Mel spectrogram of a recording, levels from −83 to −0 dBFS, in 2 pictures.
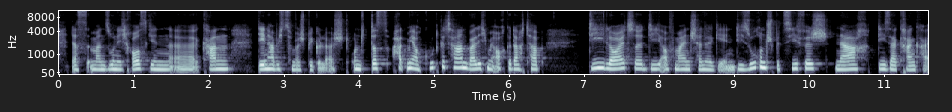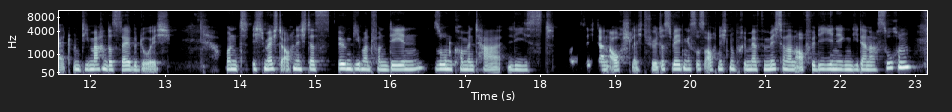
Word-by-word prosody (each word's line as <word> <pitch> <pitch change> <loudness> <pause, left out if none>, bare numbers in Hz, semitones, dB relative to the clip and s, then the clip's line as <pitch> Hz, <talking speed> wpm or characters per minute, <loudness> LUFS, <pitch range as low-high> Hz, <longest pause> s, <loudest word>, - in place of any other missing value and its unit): dass 170 -1 -4
man 175 0 0
so 185 +1 0
nicht 175 -1 -2
rausgehen, 185 -2 +1
äh, 90 0 -3
kann, 190 +1 +1 0.4
den 185 +1 +7
habe 190 -1 +2
ich 185 - -7
zum 180 - -6
Beispiel 165 0 -6
gelöscht. - - -5
Und 190 +1 -1
das 210 0 +1
hat - - -2
mir 220 -3 +4
auch - - -11
gut 230 +1 -4
getan, 245 -3 +3
weil 185 +1 +4
ich 205 -2 -1
mir 190 - 0
auch - - -3
gedacht 190 -1 -2
habe, 185 0 -1 0.6
die 230 +2 +5
Leute, 205 0 +2
die 190 0 -3
auf - - -3
meinen 180 0 0
Channel 175 -2 -2
gehen, 160 - -4
die 180 - -2
suchen 230 +7 +4
spezifisch 210 -1 -2
nach 180 +1 +2
dieser 185 -2 0
Krankheit 165 -1 -4
und 175 -2 -1
die 180 - -1
machen 180 +1 +3
dasselbe 170 -1 +1
durch. - - -3 0.7
Und 185 0 0
ich 195 +1 -2
möchte 190 0 +3
auch - - -3
nicht, 190 0 +2
dass 185 0 -2
irgendjemand 195 -3 +4
von 170 -1 -2
denen 180 +5 +2
so 190 0 +4
'n 185 -1 +3
Kommentar 165 - -2
liest 165 -1 -6 0.2
und - - -14
sich 355 - -12
dann 170 -1 +1
auch 155 0 +1
schlecht - - -7
fühlt. 90 -1 -2
Deswegen 190 +1 +1
ist 185 - -5
es 185 - -4
auch - - -2
nicht 185 +2 -2
nur 190 - +1
primär 175 -1 -1
für 175 +1 -2
mich, 185 +2 +3
sondern 170 -3 +1
auch - - 0
für 170 - -3
diejenigen, 180 -1 +1
die 175 +1 -3
danach 170 -2 -1
suchen. 250 +7 +4
185 Hz, 205 wpm, -21 LUFS, 175-195 Hz, 0.7 s, den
